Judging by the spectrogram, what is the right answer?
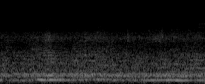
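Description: Bees drone steadily around a beekeeper's head near swarming hives, a continuous close buzz with slight pitch wavers, no talking.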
